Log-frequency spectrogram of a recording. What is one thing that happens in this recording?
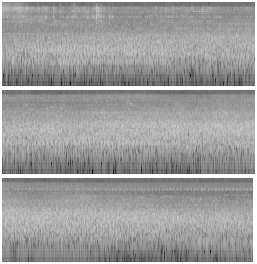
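An electric train rumbles and hums steadily as it approaches along the tracks.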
